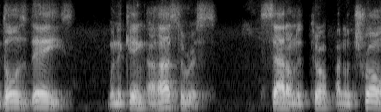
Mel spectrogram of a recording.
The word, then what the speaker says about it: Ahasuerus: Let me pronounce his name. Ahasuerus.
